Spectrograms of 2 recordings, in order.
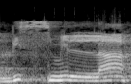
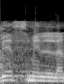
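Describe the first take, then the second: First: The word is articulated carefully and precisely. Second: The word is articulated loosely and carelessly. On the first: The speaker calls it right. "শুদ্ধ করে বলেন" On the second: The speaker calls it wrong. "বিসমিল্লাহ না"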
